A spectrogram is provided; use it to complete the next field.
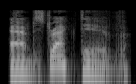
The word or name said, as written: abstractiveness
